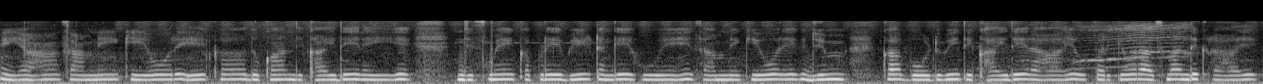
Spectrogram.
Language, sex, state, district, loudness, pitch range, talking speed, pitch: Hindi, female, Uttar Pradesh, Deoria, -15 LUFS, 215-230 Hz, 165 wpm, 225 Hz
